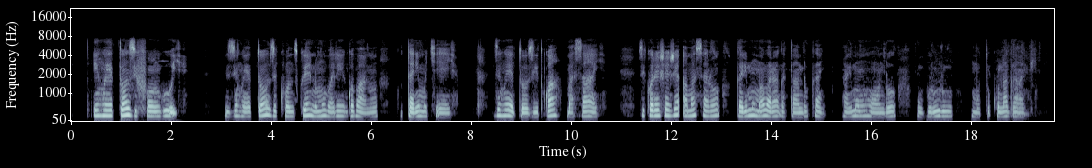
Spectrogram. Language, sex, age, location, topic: Kinyarwanda, female, 18-24, Musanze, finance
